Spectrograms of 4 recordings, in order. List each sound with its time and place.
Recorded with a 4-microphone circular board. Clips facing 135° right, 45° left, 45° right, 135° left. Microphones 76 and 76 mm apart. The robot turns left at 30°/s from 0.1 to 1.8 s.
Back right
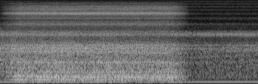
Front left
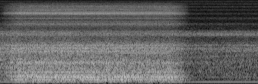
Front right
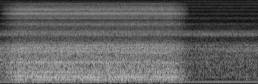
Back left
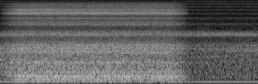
Only background noise.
